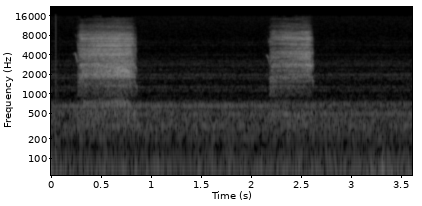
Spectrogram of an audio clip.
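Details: Wild barn owls at a nest box, a nestling eagerly eating a mouse the female took from the male. One strong hiss is followed after a pause by a shorter, softer one.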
